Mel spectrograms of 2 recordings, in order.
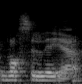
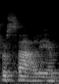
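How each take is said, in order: First: The name is said with soft English vowels. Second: The name is said with harder, clipped vowels. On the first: "in England we would say Rosalia, which makes it sound like some sort of apple pie pudding" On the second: "it's harder vowels and it's [name]"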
